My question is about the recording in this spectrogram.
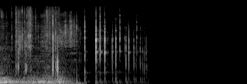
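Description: Sound effect of an animated outro logo: a noisy rush with a scatter of sharp clicks that cuts off suddenly about a second and a half in.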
